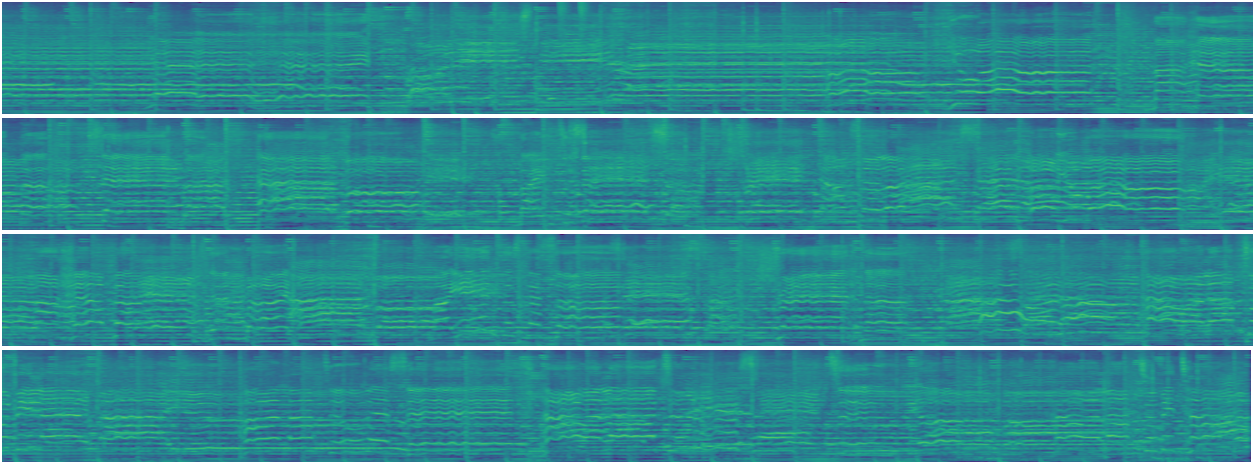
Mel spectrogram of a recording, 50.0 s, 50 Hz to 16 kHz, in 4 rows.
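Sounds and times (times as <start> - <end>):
backing music with beat: 0.0 - 50.0
woman singing into microphone: 0.0 - 50.0.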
